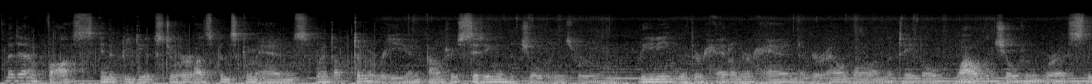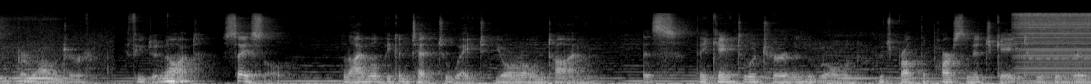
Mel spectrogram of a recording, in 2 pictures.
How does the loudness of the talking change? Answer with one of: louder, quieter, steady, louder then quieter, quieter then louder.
steady.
